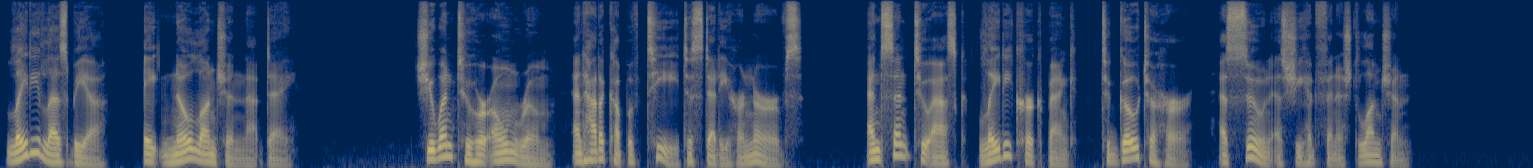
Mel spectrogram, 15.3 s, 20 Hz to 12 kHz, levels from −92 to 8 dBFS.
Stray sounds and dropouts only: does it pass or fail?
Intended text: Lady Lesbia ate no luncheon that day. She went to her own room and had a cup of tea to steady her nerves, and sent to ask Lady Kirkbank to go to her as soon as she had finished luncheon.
pass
